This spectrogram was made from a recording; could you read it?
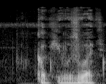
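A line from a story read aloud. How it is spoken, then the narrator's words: Quiet question. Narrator (Russian): Дымов спросил тихо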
